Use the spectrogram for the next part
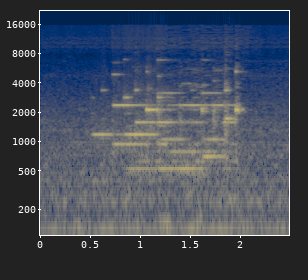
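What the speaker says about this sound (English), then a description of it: "Now who's calling my phone?" A phone ringtone for an incoming call plays a short melodic burst of bright tones lasting about a second and a half, then stops, over a quiet room.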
